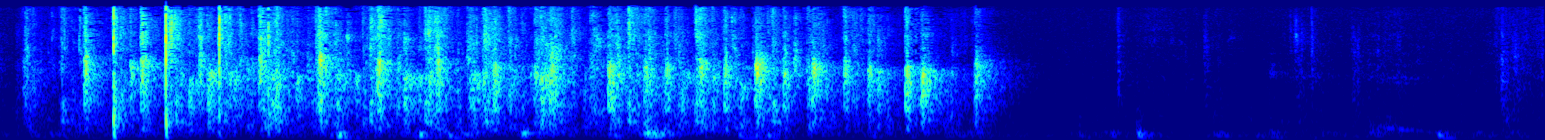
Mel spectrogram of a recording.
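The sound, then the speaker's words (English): Audience applause welcoming a professor at a Commonwealth Club event: brisk, dense clapping from many hands for about five seconds, then stopping abruptly into near silence with a few faint stray sounds. “So at this point, please help me welcome Professor Jamie Robinson.”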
